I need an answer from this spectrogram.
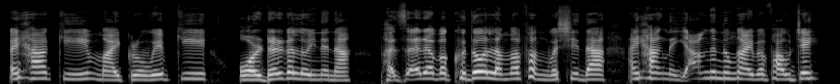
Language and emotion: Manipuri, surprised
